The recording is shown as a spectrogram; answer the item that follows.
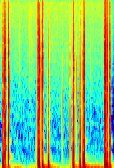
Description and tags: Various clicks and pops recorded from a single LP record. I carved into the surface of the record with my keys, and then recorded the needle hitting the scratches.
